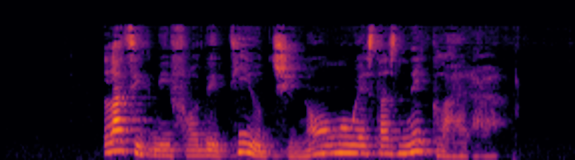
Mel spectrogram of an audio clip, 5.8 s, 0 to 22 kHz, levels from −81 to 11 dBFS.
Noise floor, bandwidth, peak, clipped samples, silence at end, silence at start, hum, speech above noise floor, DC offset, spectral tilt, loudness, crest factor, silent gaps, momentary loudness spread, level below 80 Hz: -70 dBFS; 11.5 kHz; -2 dBFS; under 0.1%; 0.8 s; 1.05 s; none; 46 dB; under 0.1%; -3 dB/octave; -23 LUFS; 24 dB; none; 15 LU; -64 dBFS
